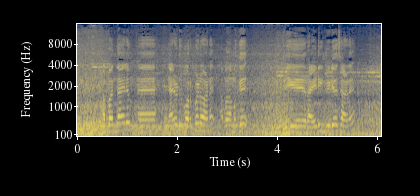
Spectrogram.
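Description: Men talking, with road traffic running in the background.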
